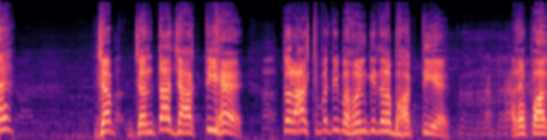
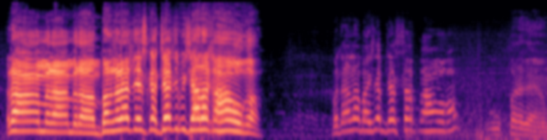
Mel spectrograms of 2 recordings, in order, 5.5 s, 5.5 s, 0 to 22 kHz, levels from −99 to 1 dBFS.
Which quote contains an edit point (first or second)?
second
